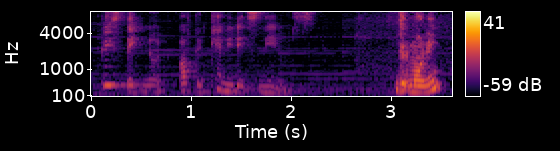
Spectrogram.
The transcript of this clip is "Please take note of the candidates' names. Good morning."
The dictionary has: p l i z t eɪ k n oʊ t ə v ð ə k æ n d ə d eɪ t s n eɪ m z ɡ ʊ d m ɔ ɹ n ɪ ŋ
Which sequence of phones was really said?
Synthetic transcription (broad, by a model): p l i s t eɪ k n oʊ t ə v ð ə k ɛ n d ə d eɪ t s n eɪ m s ɡ ʊ d m ɔ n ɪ ŋ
